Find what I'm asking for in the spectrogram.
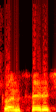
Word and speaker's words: Glenfiddich: Glenfiddich? Is that how you say it? – Is that how you say that? Glenfiddich? – Glenfiddich, yeah, but that's a single malt scotch.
